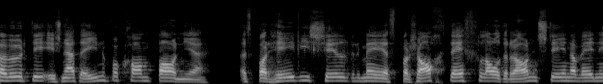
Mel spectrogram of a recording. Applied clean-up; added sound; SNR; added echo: neural mask model DeepFilterNet 3.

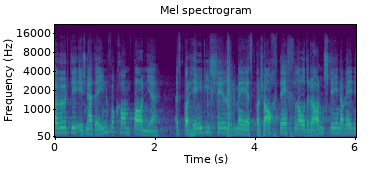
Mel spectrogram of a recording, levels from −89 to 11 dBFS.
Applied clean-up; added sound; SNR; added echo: none; Crackle; 16 dB; none.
